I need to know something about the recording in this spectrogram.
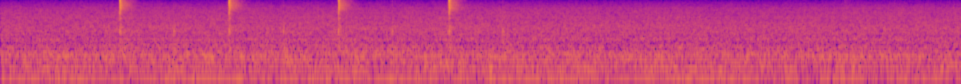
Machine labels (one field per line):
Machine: valve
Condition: normal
